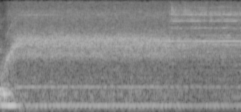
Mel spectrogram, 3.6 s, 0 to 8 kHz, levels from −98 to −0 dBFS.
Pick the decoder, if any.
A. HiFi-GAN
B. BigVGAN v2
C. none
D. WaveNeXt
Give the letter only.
C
